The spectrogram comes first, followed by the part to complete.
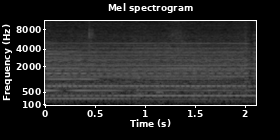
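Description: A chord of steady, sustained notes from the accompanying music, held and slowly fading away.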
